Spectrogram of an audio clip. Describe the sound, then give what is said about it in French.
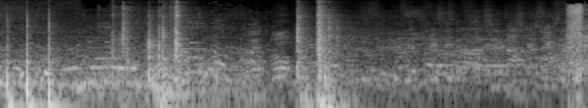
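A door to backstage dressing rooms clunks open with a few sharp knocks and latch clicks, then a lively room of many voices chattering fills the background: musicians, singers, and orchestra and choir staff gathered around a buffet. “Ah ben voilà, c'est derrière la porte, là, on y est.”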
